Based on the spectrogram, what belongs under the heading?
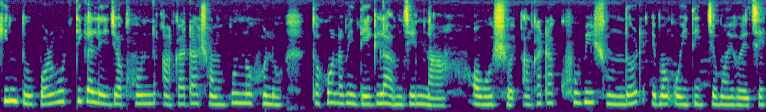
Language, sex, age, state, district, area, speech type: Bengali, female, 18-30, West Bengal, North 24 Parganas, urban, spontaneous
